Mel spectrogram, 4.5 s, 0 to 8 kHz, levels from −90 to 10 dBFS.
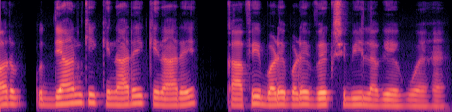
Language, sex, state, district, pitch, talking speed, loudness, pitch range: Hindi, male, Chandigarh, Chandigarh, 130 Hz, 170 wpm, -19 LUFS, 125-140 Hz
